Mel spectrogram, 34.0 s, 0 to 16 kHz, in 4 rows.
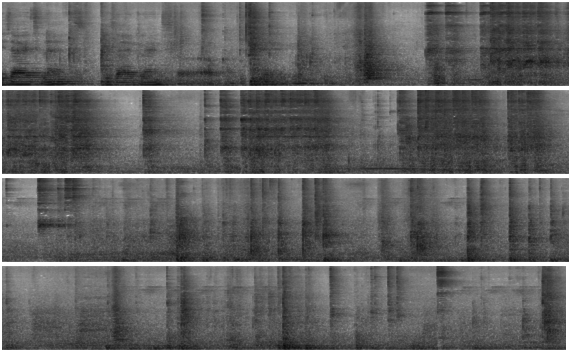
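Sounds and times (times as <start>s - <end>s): hacksaw cutting metal: 6.6s - 10.0s, 11.8s - 13.6s.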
